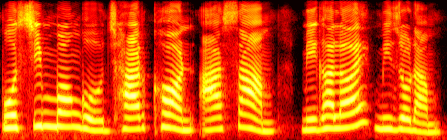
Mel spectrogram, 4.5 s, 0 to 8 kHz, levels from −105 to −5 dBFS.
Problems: constant background noise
